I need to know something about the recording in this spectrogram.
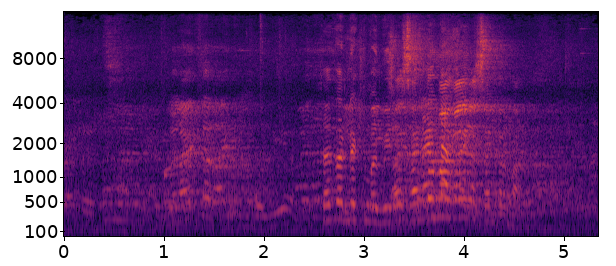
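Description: A middle-aged man speaks cheerfully nearby.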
